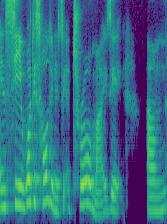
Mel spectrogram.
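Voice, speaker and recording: A woman in an Italian accent at a fairly quick pace, with very wide pitch swings. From Italy. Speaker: life coach and hypnotherapist. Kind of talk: podcast interview. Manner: halting.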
